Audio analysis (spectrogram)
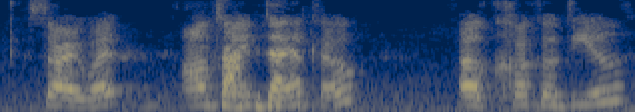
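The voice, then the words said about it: Put-on French accent. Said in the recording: “How do you say that with French accent? ... See? That.”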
